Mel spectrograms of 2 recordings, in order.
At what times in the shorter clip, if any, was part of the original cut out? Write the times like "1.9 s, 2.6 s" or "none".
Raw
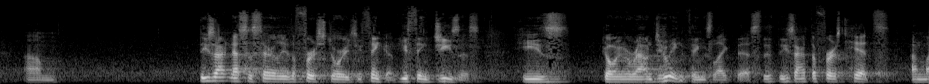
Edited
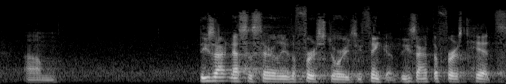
4.0 s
